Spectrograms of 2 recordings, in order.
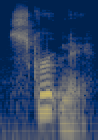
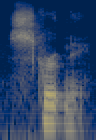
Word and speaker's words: scrutiny: from the US and with the American accent when the t is followed by an n Sound people may pronounce it with a gladle t and the the sound comes from the throat your vocal cords are closing and that's stopping the flow of air so when you hear me say words like Mountain certain scrutiny you hear that glottal te scrutiny just listen for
